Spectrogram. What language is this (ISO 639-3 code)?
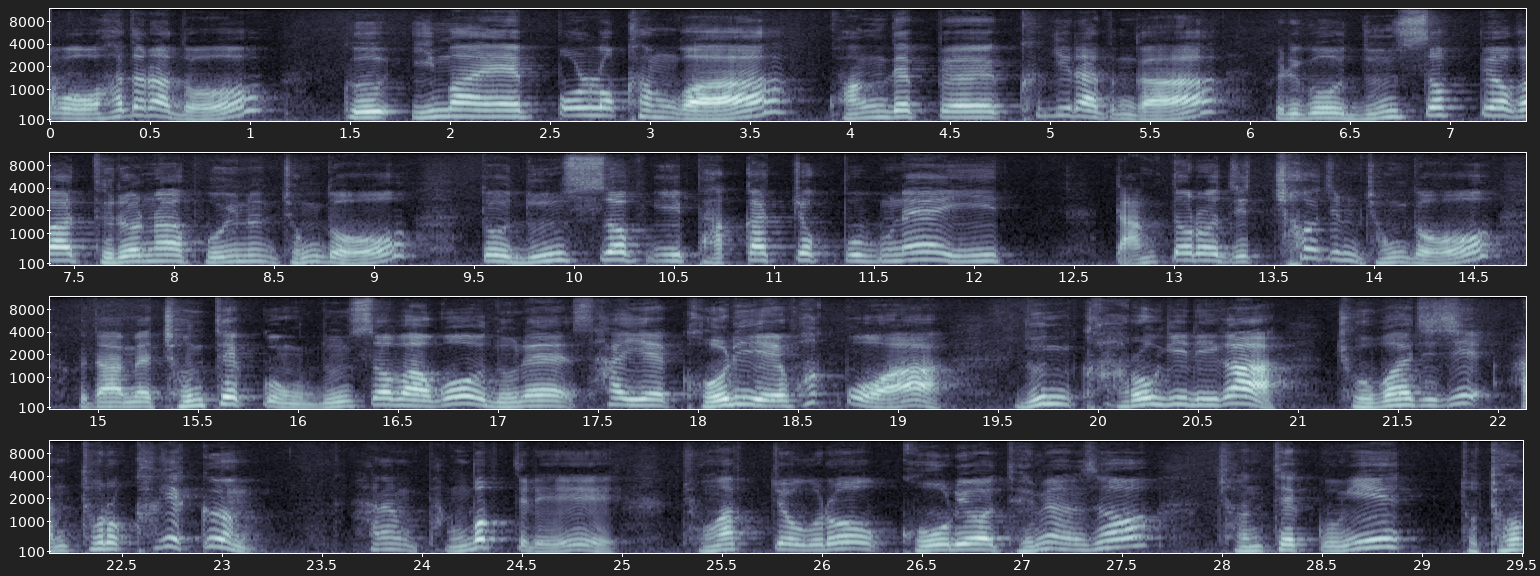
kor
